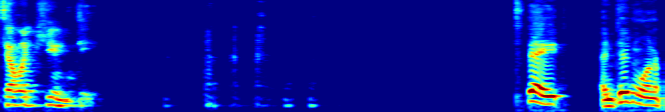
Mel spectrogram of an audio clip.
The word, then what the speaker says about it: Dillahunty: It's pronounced slightly different, but Dillahunty.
